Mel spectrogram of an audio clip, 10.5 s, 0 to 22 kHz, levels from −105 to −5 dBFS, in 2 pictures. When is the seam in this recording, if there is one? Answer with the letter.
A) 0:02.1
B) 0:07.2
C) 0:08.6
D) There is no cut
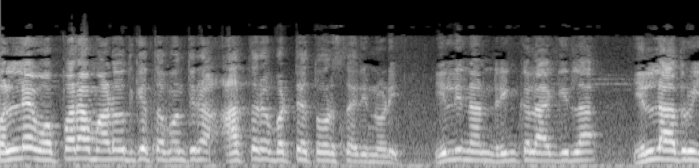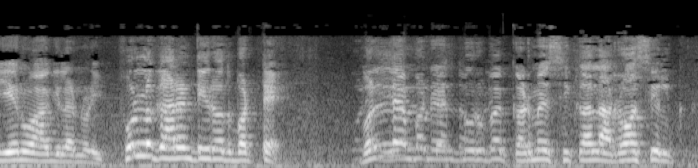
C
